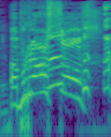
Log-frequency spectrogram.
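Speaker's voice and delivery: high, drawn-out comic yell; mock bellow in a very high voice; all-caps dad. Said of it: "it's always in all caps".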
